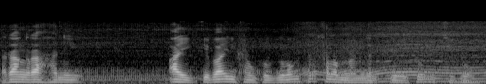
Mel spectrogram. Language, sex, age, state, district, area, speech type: Bodo, male, 30-45, Assam, Udalguri, urban, spontaneous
